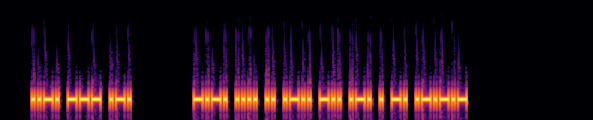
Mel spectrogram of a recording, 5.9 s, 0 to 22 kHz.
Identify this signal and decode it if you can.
Morse code, heard as a keyed tone, about 40 wpm, 700 Hz. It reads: FOR CHILDREN.
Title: 3x Word-Spacing - Sentences from Top 400 Words - 40wpm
